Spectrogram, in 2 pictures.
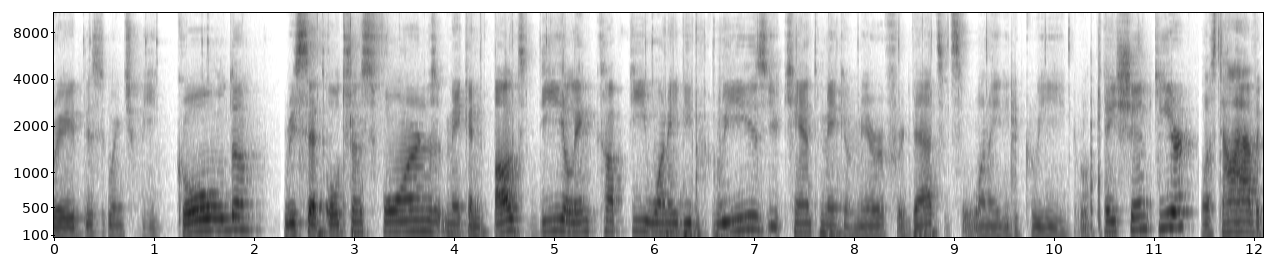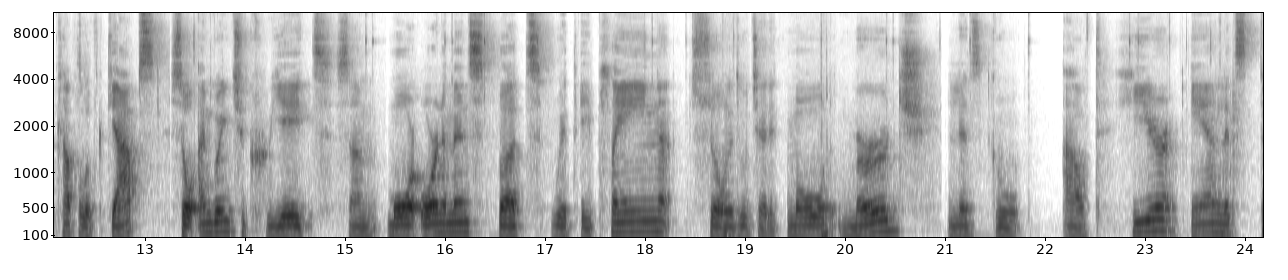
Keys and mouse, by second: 1.0 click, 2.2 ctrl+a, 2.2 middle drag, 3.6 ctrl+s, 4.5 alt+d, 6.0 click, 7.0-7.4 middle drag, 7.7 alt+a, 8.0-8.4 middle drag, 9.2 ctrl+s, 9.2 middle click, 9.8 middle drag, 10.8 middle drag, 11.4 middle drag, 13.2 middle click, 15.1 click, 15.9-16.9 drag, 17.9 click, 18.7 Tab, 19.7 m, 20.9 middle click, 21.2 click, 22.8 click, 23.4 shift+middle click.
